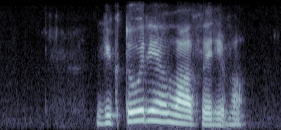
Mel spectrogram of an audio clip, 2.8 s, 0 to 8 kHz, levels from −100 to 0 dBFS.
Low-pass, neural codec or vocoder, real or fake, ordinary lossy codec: 7.2 kHz; vocoder, 22.05 kHz, 80 mel bands, HiFi-GAN; fake; Opus, 16 kbps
